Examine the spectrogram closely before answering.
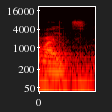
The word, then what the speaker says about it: bytes: está la palabra bytes se escribe bits pero se pronuncia bytes igual que por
